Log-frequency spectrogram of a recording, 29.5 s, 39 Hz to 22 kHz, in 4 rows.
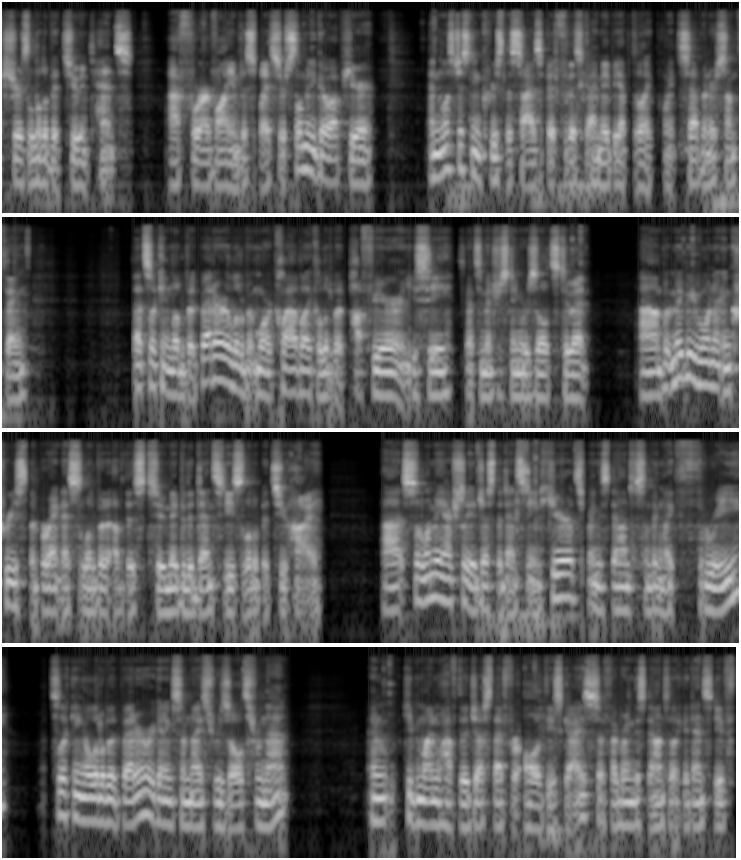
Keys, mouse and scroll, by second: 0.0 click, 1.3 click, 1.9 click, 3.0 click, 4.2-7.6 drag, 10.4-13.0 scroll up 2, 13.0 click, 14.2 click, 17.6 click, 18.7 click, 19.4-21.5 drag, 25.9 click, 27.3-28.7 drag.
